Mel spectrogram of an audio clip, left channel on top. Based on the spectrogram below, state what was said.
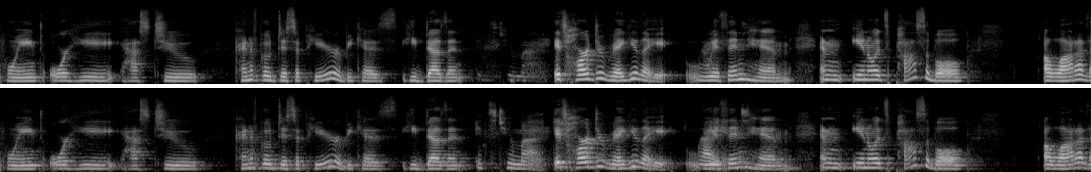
or he has to kind of go disappear because he doesn't. It's too much. It's hard to regulate within him. And, it's possible a lot of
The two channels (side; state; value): both; normal; correlation 0.83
